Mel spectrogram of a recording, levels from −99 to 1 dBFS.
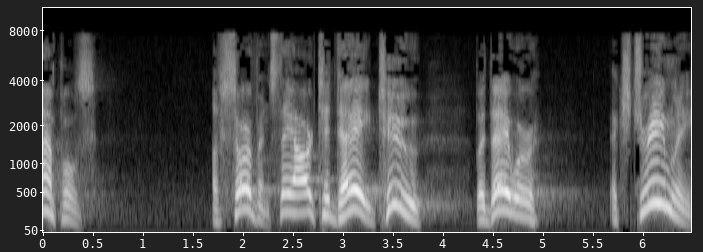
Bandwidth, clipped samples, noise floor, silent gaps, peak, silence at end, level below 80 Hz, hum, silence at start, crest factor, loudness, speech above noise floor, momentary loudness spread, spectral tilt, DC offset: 8 kHz; under 0.1%; -70 dBFS; none; -2 dBFS; 0 s; -76 dBFS; none; 0 s; 18 dB; -18 LUFS; 53 dB; 19 LU; -5.5 dB/octave; under 0.1%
